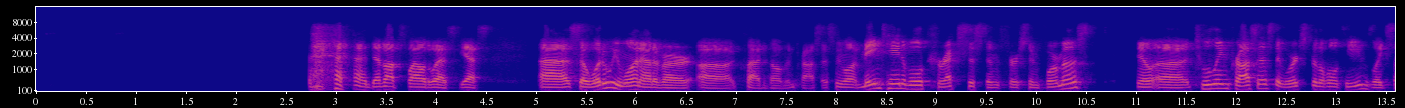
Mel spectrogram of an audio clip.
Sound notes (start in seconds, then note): 2.7 laughs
